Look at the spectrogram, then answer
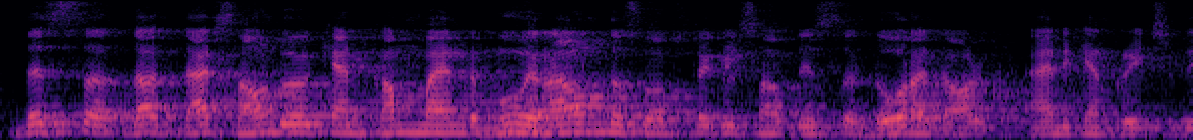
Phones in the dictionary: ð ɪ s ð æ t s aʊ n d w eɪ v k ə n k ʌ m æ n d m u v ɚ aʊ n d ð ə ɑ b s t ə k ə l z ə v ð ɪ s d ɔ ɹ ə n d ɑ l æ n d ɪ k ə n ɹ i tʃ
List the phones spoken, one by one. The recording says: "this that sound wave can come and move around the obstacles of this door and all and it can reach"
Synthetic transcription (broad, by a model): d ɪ s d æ t s aʊ n d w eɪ k ə n k ʌ m æ n d m u v ɚ aʊ n d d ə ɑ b s t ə k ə l s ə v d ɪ s d ɔ ɹ ə n d ɑ l æ n d k ə n ɹ i tʃ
